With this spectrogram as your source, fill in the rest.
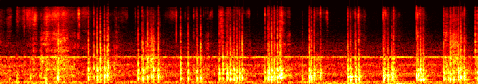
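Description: Long nails tap and scratch a hollow, decorated printed cardboard box with a lid held on a table, making quick bursts of dry crackling clicks and scratches. A steady faint tone runs underneath the tapping throughout.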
